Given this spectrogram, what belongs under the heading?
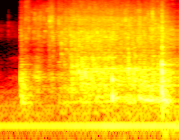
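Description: Water is poured into the reservoir of a Keurig K-Supreme Plus coffee maker, a splashing, gurgling stream that starts suddenly and runs on steadily with a few sharper plinks near the end.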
